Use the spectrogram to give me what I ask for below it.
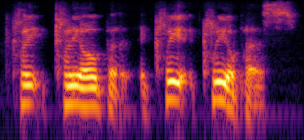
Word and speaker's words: Cleopas: conversation between Jesus and, do you pronounce it Cleopas? Cleopas. Cleopas. Like the accent is on according to the booklet here, it's accent on the first syllable, Cleopas.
